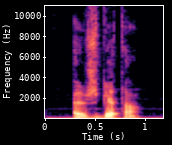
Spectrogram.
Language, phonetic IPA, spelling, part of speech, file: Polish, [ɛlʒˈbʲjɛta], Elżbieta, proper noun, Pl-Elżbieta.ogg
